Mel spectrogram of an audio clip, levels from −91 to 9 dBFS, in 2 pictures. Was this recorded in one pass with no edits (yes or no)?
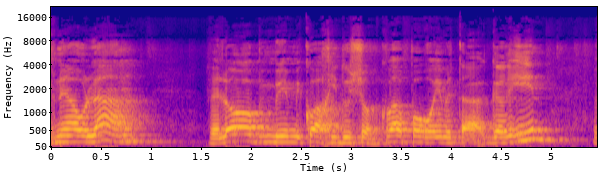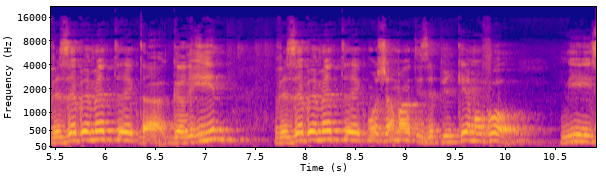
no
